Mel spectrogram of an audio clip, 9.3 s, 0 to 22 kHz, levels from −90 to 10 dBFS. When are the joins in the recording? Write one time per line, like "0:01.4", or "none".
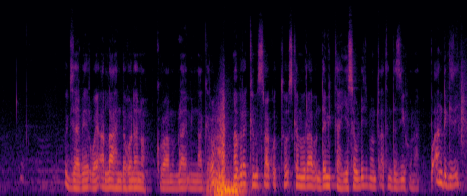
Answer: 0:04.5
